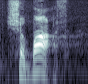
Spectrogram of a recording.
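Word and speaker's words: Shabbath (שבת): And so and the Hebrew word is a Shabbath, which the word Sabbath comes from.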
